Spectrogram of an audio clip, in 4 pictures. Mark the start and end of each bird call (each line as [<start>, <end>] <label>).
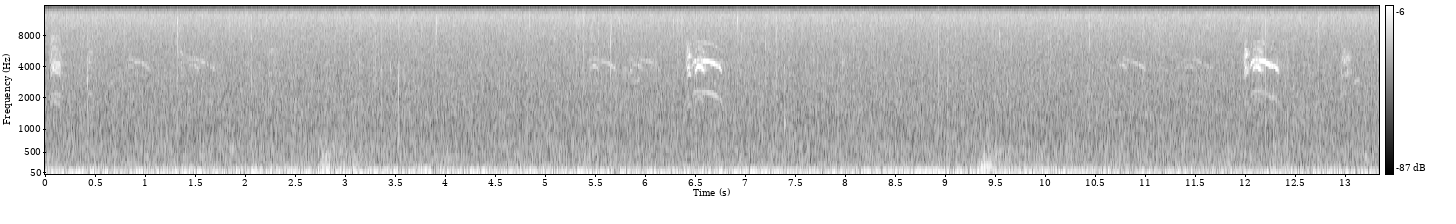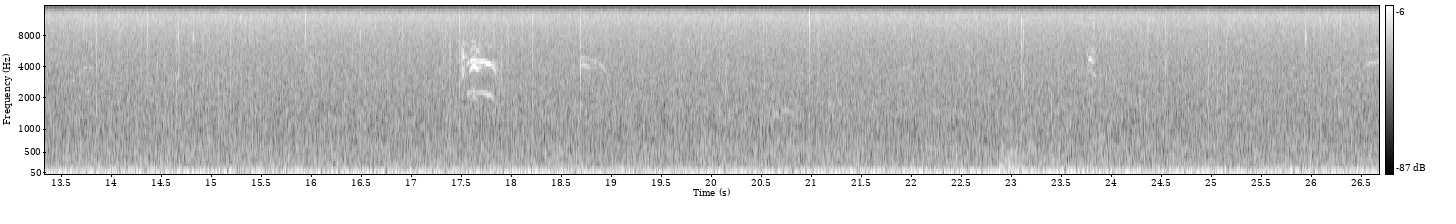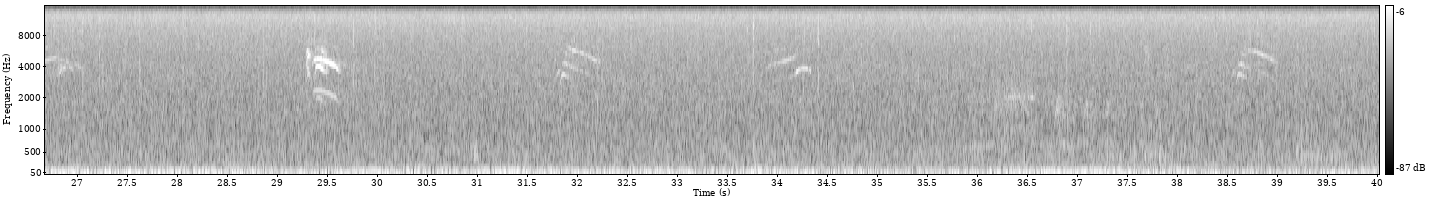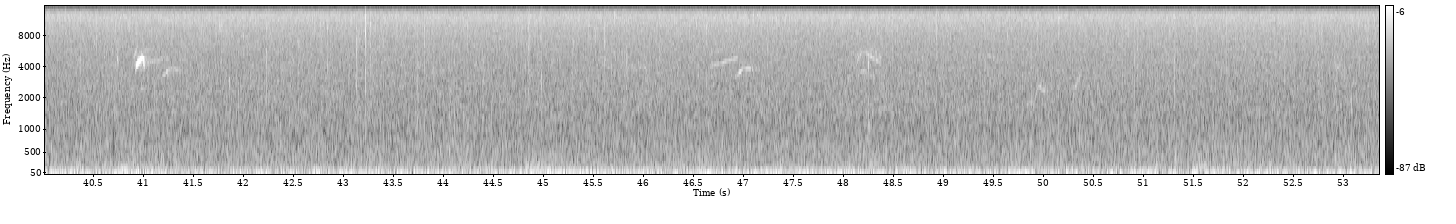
[0.00, 0.20] Hawaii Amakihi (Chlorodrepanis virens)
[5.40, 5.70] Hawaii Amakihi (Chlorodrepanis virens)
[6.50, 6.80] Hawaii Amakihi (Chlorodrepanis virens)
[10.70, 11.00] Hawaii Amakihi (Chlorodrepanis virens)
[11.40, 11.70] Hawaii Amakihi (Chlorodrepanis virens)
[12.00, 12.40] Hawaii Amakihi (Chlorodrepanis virens)
[12.90, 13.10] Hawaii Amakihi (Chlorodrepanis virens)
[17.50, 17.90] Hawaii Amakihi (Chlorodrepanis virens)
[18.70, 19.00] Hawaii Amakihi (Chlorodrepanis virens)
[23.70, 23.90] Hawaii Amakihi (Chlorodrepanis virens)
[26.60, 27.10] Hawaii Amakihi (Chlorodrepanis virens)
[29.40, 29.70] Hawaii Amakihi (Chlorodrepanis virens)
[31.80, 32.20] Hawaii Amakihi (Chlorodrepanis virens)
[33.90, 34.40] Hawaii Amakihi (Chlorodrepanis virens)
[36.20, 37.90] Erckel's Francolin (Pternistis erckelii)
[38.60, 39.00] Hawaii Amakihi (Chlorodrepanis virens)
[46.70, 47.10] Hawaii Amakihi (Chlorodrepanis virens)
[48.10, 48.40] Hawaii Amakihi (Chlorodrepanis virens)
